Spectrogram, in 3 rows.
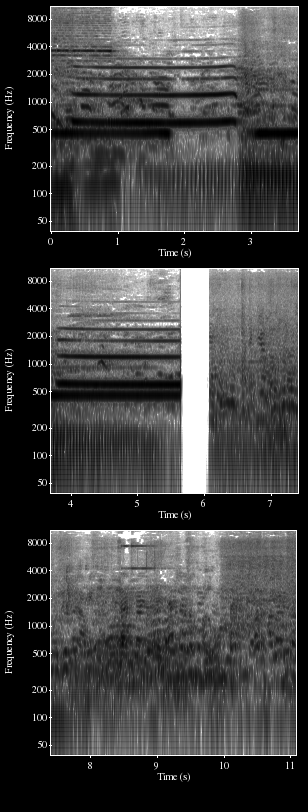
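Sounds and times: long blown horn notes: 0.0 - 5.7.

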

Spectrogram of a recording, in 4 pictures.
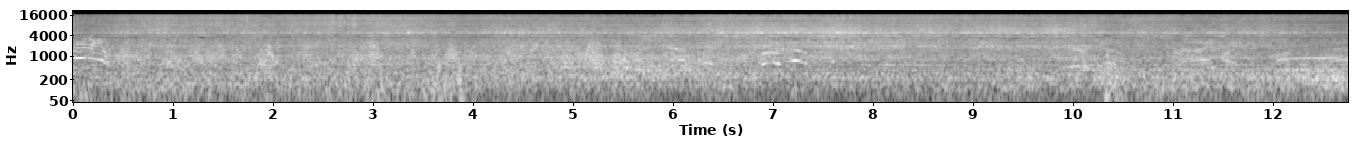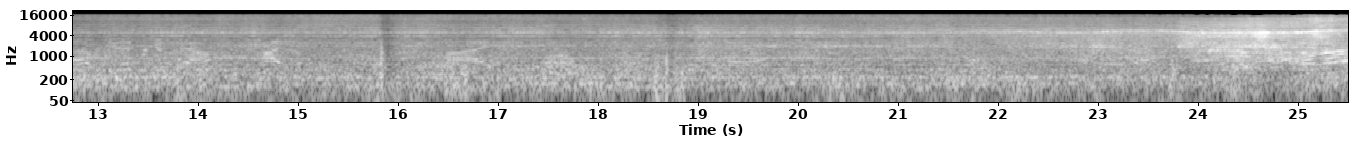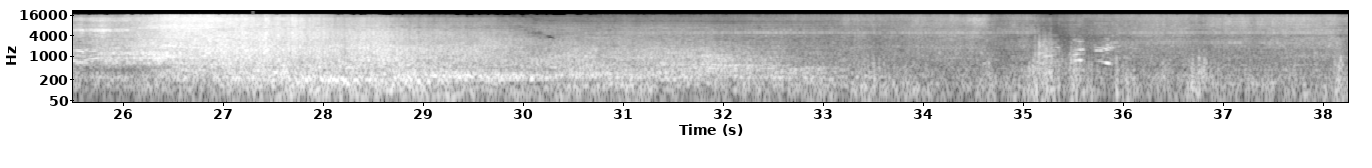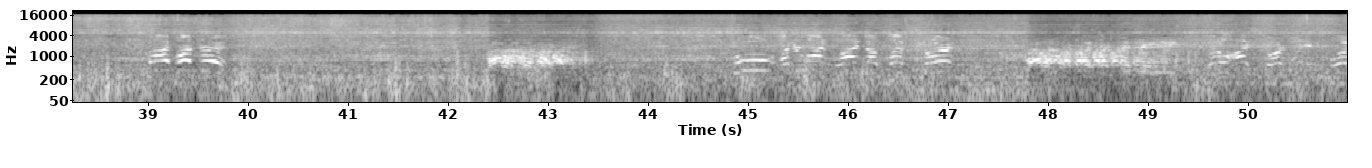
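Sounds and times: jet aircraft engine: 0.0 - 50.9
wind noise: 0.0 - 50.9.

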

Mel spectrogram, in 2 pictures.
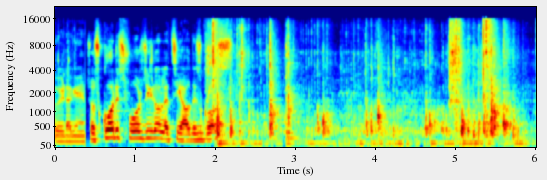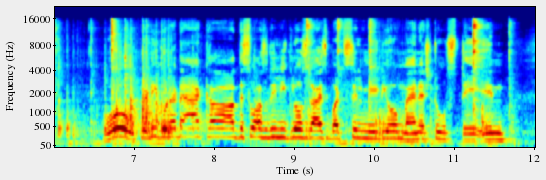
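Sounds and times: spinning tops clashing clicks: 1.9 - 12.0
spinning tops whirring: 1.9 - 12.0.

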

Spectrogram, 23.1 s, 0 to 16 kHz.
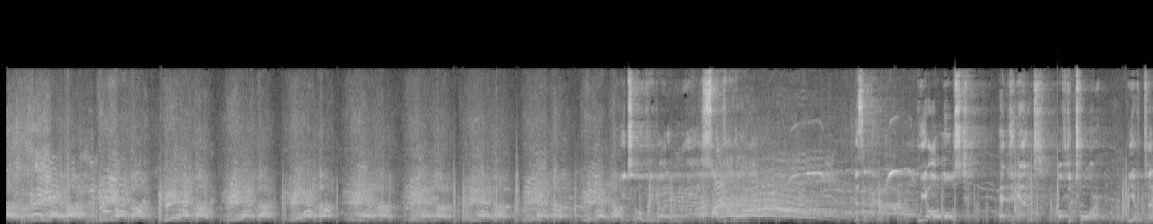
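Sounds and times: crowd chanting and shouting: 0.1 - 23.0.

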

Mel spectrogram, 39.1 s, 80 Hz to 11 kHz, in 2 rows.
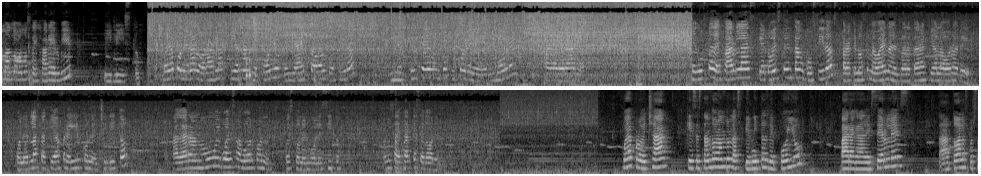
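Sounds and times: soft background music: 0.0 - 39.0
chicken sizzling in hot oil: 2.9 - 31.8.

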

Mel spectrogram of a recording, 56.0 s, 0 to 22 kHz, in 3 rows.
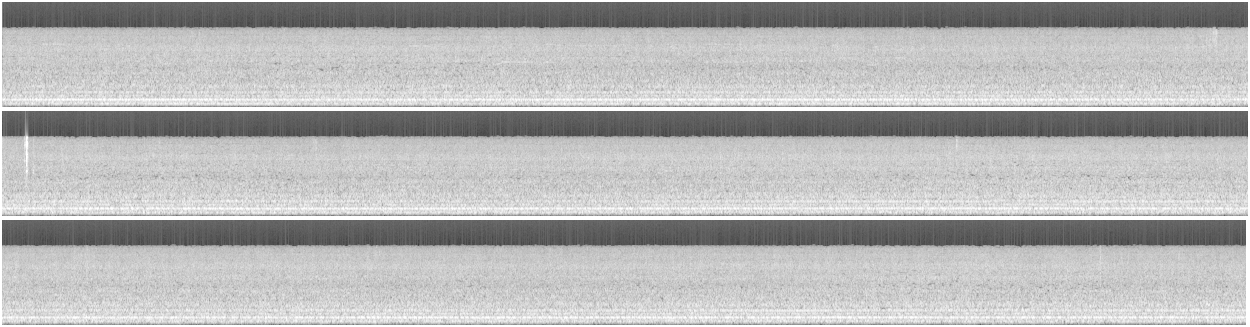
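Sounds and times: car engine drone: 0.0 - 56.0.

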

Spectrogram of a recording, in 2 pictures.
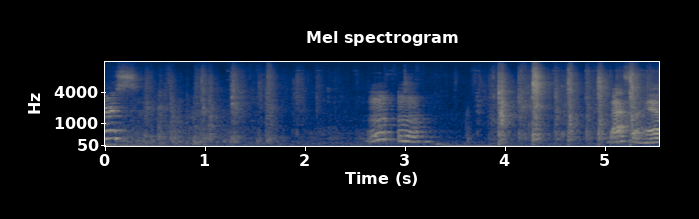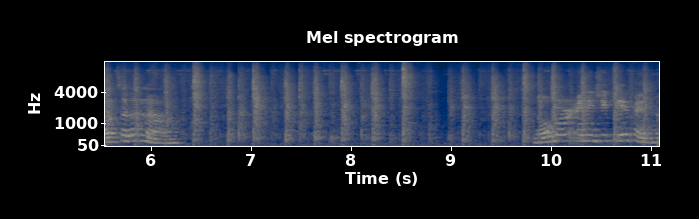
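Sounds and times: cards being shuffled by hand: 0.1 - 2.3, 3.6 - 11.0.

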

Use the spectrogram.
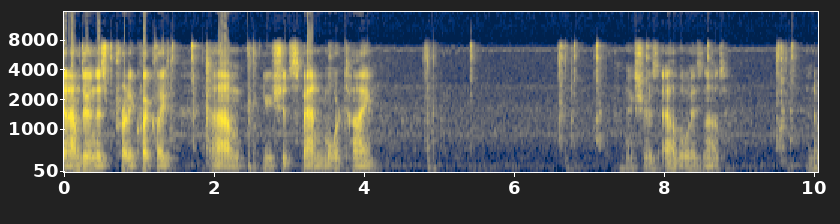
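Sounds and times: soft computer clicks: 1.2 - 2.6, 4.8 - 5.6, 6.6 - 7.9, 9.5 - 9.8.

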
